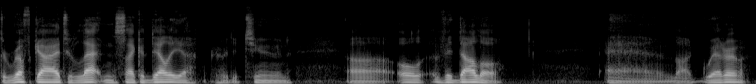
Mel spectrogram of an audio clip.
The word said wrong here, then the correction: Lalo Guerrero: How'd you pronounce his name again? I keep mispronouncing his name. – Lalo Guerrero. – Lalo Guerrero.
